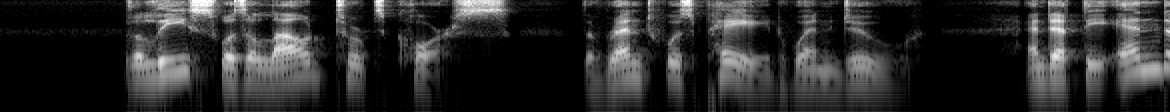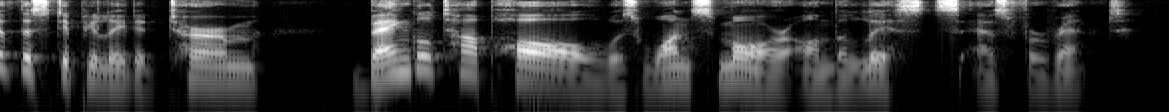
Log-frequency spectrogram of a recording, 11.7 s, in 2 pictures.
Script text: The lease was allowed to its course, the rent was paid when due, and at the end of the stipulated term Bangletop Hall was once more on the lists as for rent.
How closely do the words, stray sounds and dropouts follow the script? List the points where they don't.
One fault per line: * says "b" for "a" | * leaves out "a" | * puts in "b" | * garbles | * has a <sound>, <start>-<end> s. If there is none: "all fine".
all fine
